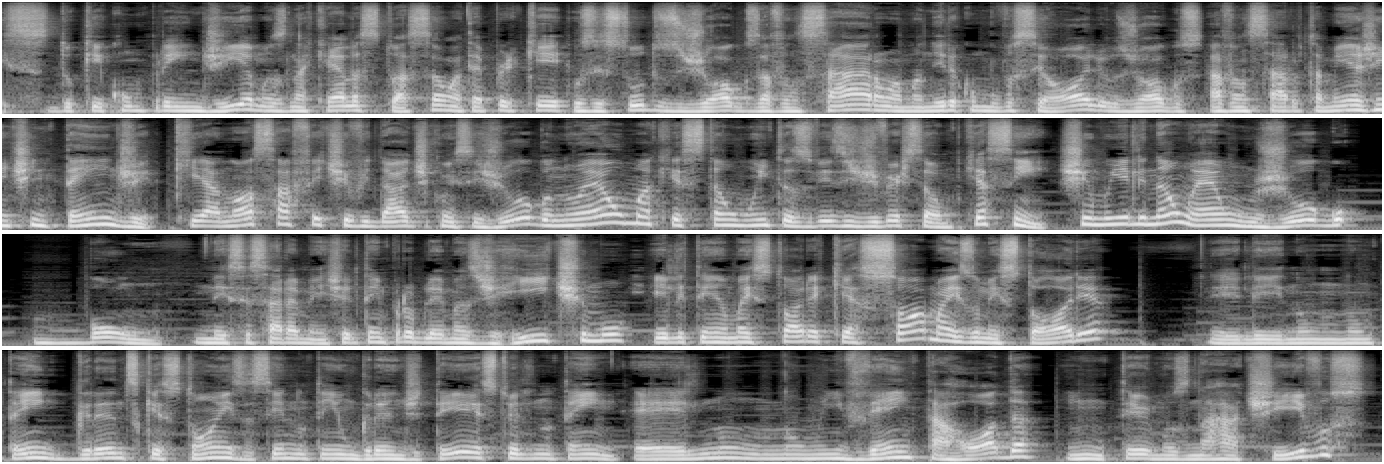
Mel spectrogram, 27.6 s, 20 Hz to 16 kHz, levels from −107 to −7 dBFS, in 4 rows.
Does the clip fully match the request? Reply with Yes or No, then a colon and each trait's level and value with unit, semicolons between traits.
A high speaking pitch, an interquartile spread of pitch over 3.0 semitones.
No: medium, 140 Hz; average, 4.5 semitones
